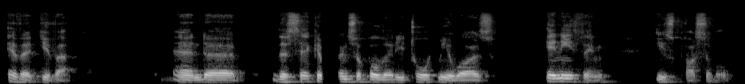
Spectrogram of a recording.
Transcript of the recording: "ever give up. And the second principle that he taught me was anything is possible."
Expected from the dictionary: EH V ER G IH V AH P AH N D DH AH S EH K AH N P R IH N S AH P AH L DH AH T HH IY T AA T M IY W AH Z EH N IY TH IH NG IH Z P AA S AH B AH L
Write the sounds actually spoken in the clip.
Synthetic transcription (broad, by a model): EH V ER G IH V AH P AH N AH DH AH S EH K AH N P R IH N S AH P AH L DH AH T HH IY T AA T M IY W AH Z EH N IY TH IH NG IH Z P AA S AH B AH L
